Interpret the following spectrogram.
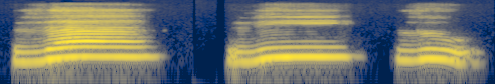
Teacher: Ini ada istifal, pangkal lidahnya turun, infitah lidah dengan langit-langit kebuka. Ini artinya maksudnya kalau istifal dan infitah bergabung, maka disebut dalam bahasa Indonesia disebut sebagai huruf yang tipis.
